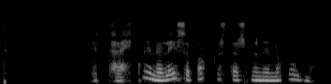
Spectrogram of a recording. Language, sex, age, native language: Icelandic, female, 50-59, Icelandic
